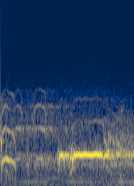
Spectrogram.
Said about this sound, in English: It is just an owl.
